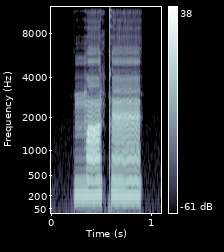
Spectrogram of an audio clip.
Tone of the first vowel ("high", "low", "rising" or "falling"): high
